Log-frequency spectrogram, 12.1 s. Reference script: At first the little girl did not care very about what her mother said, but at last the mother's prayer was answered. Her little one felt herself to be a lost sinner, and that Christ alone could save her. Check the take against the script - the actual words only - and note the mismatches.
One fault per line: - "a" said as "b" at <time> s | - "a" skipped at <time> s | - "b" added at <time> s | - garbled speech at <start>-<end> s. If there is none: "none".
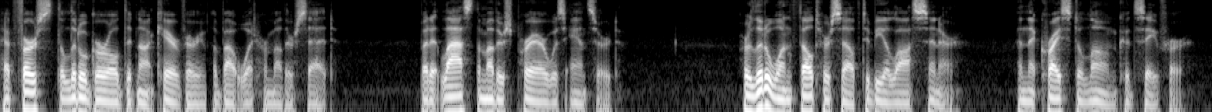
none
